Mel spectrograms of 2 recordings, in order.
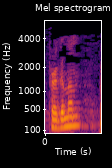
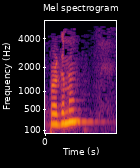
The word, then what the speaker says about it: Pergamum: Pergamum. – Pergamum.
